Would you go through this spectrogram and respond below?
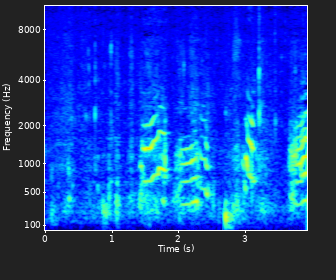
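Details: Mother dog resting with her first three freshly born puppies; short, wavering high whimpers cluster in the second half amid shuffling and a soft room hiss, ending on a louder squeal.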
